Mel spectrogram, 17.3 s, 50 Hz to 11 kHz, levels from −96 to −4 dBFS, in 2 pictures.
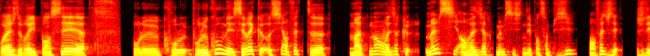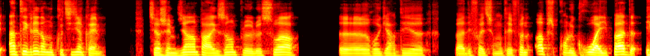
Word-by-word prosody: ouais, 135 +3 +4
je 130 - -3
devrais 115 -1 +1
y - - -2
penser, 130 +6 +2
heu, 125 -3 +3 0.6
pour 115 -1 -4
le 115 +1 -1
cours 130 +3 -5
le 135 0 -1
pour 135 -1 -1
le 145 - +7
coup, 230 +10 0
mais 165 -7 +2
c'est 155 +2 0
vrai 195 +4 +4
qu'aussi, 150 -5 -3
en 160 - -1
fait, 185 +1 -5
heu, 130 -3 +1 0.3
maintenant, 130 +8 -1
on 160 - -1
va 140 - +2
dire 170 +2 -6
que, - - -6 0.2
même 205 +11 +1
si, 230 -9 -2
on 140 - 0
va 140 +1 +1
dire, 145 0 -4
même 145 +2 -2
si 145 -2 -7
c'est 130 - -10
une 115 - -6
dépense 115 +2 -7
impulsive, 125 - -8 0.2
en 120 - -1
fait, 185 +9 -2
je 140 - -7
l'ai - - -5 0.2
je 125 - -8
l'ai 130 - -2
intégré 165 +1 +4
dans 155 - +2
mon 145 -1 +1
quotidien, 145 +2 -2
quand 125 - -3
même. 105 -3 0 0.6
C'est - - -2
à - - +5
dire, 125 - -1
j'aime 125 -1 0
bien, 150 +5 +3
par 130 -5 +4
exemple, 135 +3 -1
heu, 115 - +1
le 115 +1 -1
soir, 140 +2 +3 0.6
heu, 110 0 +1
regarder, 115 +1 -3
heu, 105 -2 -1 0.4
bah, 100 -1 +2
des 110 - -6
fois, 115 +4 -2
être 115 - -3
sur 110 -1 -7
mon 105 - -5
téléphone, 105 +7 -2
hop, 175 0 +3
je - - -7
prends 135 - -4
le 125 - 0
gros 140 +4 +5
Ipad 125 +7 +6
et 130 - +2
135 Hz, 260 wpm, -21 LUFS, 115-150 Hz, 0.6 s, le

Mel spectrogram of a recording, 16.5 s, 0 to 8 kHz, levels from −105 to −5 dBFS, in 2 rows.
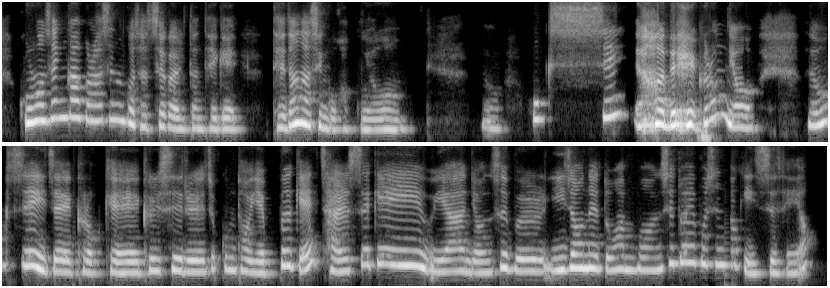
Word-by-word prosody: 고런 310 +3 +6
생각을 385 -2 -1
하시는 335 0 -3
거 280 - +2
자체가 220 -1 -4
일단 190 +1 -5
되게 190 -1 -4 0.3
대단하신 245 0 +4
것 185 -1 -6
같고요. 185 0 -6 0.8
어 195 -1 -10 0.3
혹시 355 +2 -5 0.3
아 270 +2 +8
네 255 +1 +9
그럼요. 280 - +1 0.5
근데 250 -2 -1
혹시 310 -1 +2
이제 210 -3 -2
그렇게 195 -1 -3
글씨를 220 -1 -2
쪼끔 240 0 -7
더 220 -4 -5
예쁘게 240 - -3
잘 220 - -4
쓰기 320 +1 0
위한 215 -1 -5
연습을 220 +2 -2
이전에도 255 0 +2
한번 240 -1 -4
시도해 370 +4 -3
보신 335 -2 -5
적이 305 -11 -8
있으세요? 185 - -7
235 Hz, 270 characters per minute, -24 LUFS, 200-310 Hz, 0.8 s, 네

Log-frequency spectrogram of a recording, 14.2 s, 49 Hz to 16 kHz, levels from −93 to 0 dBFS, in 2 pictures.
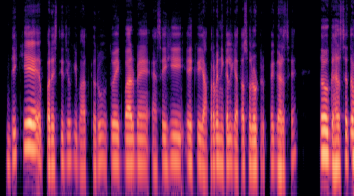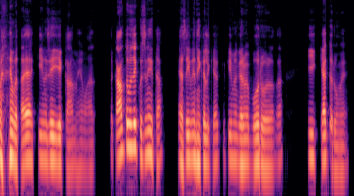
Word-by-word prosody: देखिए, 200 +9 +4
परिस्थितियों 130 +3 -4
की 140 -1 -14
बात 115 -1 -11
करूँ, 135 +2 -8
तो 140 - -5
एक 135 -1 -2
बार 135 -1 +3
मैं 130 -1 -4
ऐसे 130 +3 -8
ही 140 -1 -3 0.2
एक 130 +1 -6
यात्रा 130 +1 -4
पे 140 - +1
निकल 130 0 -3
गया 125 -3 -4
था। - - -2
सोलो 125 0 -1
ट्रिप 125 +1 -14
पे 130 -1 -7
घर 120 -2 -2
से। 140 +7 -16 0.5
तो 170 -1 +8
घर 130 -3 +1
से 140 +4 -3
तो 160 +2 0
मैंने 150 +2 +4
बताया 135 +1 +4
कि 145 +1 -7
मुझे 140 0 +2
ये 135 -1 +2
काम 120 -2 -11
है 120 +1 -16
वहाँ। 115 0 -17 0.4
काम 160 +4 +6
तो 210 - +6
मुझे 210 0 +9
कुछ 160 -4 -5
नहीं 165 -2 +2
था 135 +3 -9 0.3
ऐसे 135 +2 0
ही 145 - +3
मैं 145 0 0
निकल 140 -1 +1
गया। 135 +1 -7
क्योंकि 135 +2 -10
मैं 140 -1 -6
घर 130 0 +2
में 130 0 -3
बोर 130 +1 +2
हो 120 -2 0
रहा 115 0 -6
था, 135 +2 -15 0.5
कि 155 0 -3
क्या 145 0 +4
करूँ 110 -7 -7
मैं। 110 +4 -13
135 Hz, 240 wpm, -21 LUFS, 125-145 Hz, 0.5 s, मुझे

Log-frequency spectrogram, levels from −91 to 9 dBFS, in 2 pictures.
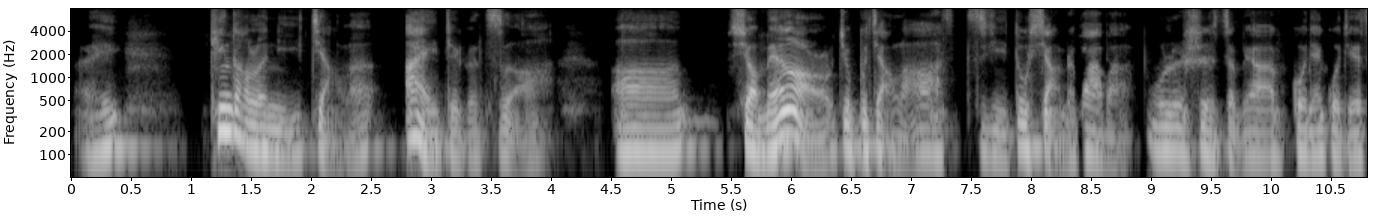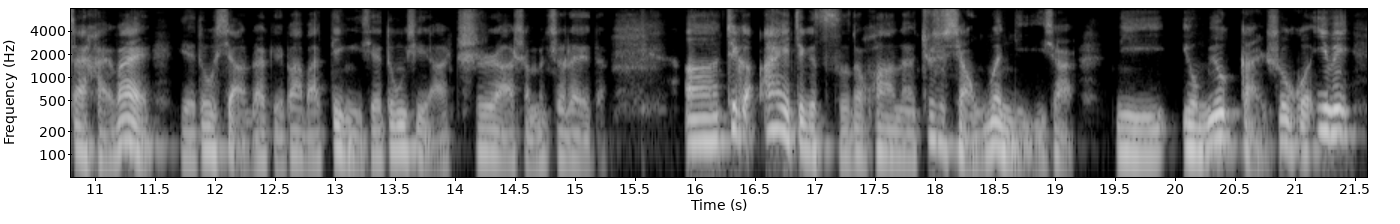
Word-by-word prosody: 诶， 115 +6 -2 0.7
听 205 0 +9
到 180 -8 +4
了 115 -2 +4
你 100 -2 -2
讲 - - -4
了 115 +7 -10 0.2
爱 165 +2 +4
这 100 -7 -6
个 95 - -10
字 - - -5
啊。 - - -14 0.5
啊， 110 0 0 0.4
小 120 - +4
棉 115 +9 +7
袄 190 - +12
儿 - - +3
就 125 +1 +1
不 120 +1 0
讲 120 -1 -3
了 85 - -8
啊， 105 +4 -5 0.2
自 110 - -8
己 100 -2 -6
都 120 +7 0
想 120 +1 -1
着 - - -9
爸 - - -3
爸， - - -13
无 115 -1 -3
论 110 -1 0
是 100 0 -3
怎 - - -7
么 95 - -10
样， 95 -1 -4
过 110 - -2
年 100 +1 -3
过 105 -2 -4
节， 95 +1 -5
在 110 +3 -1
海 115 - -6
外 140 -6 +4 0.2
也 95 -5 -7
都 115 +3 -1
想 115 +2 -3
着 90 +2 -5
给 90 -3 -10
爸 100 +4 -6
爸 90 -1 -7
定 100 +1 -2
一 85 - -8
些 100 - -6
东 115 +3 0
西 110 -5 -4
啊， 80 - -9
吃 110 -1 -4
啊 90 -4 -3
什 85 -4 -8
么 85 +3 -7
之 95 +2 -7
类 90 -3 -5
的。 - - -23 0.6
啊， 150 +1 +4
这 155 +7 +2
个 185 - +2
“爱” 210 -3 +4
这 150 -5 +2
个 110 - +1
词 120 -4 -5
的 110 - -4
话 105 0 -4
呢， 95 -2 -5
就 160 - -4
是 145 - -2
想 120 -8 -1
问 120 -4 +4
你 - - -5
一 - - -9
下 - - -6
儿， - - -10 0.3
你， 105 -1 -1
有 120 -2 +4
没 115 +6 +4
有 170 +2 +9
感 165 - -6
受 145 -3 0
过？ 120 -4 -1
因 200 -2 +5
为 190 -1 +6
110 Hz, 245 characters per minute, -23 LUFS, 95-125 Hz, 0.7 s, 袄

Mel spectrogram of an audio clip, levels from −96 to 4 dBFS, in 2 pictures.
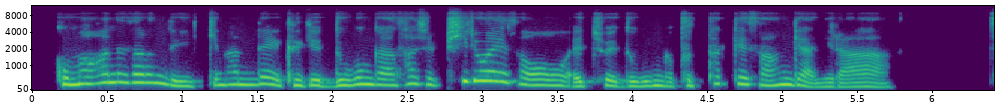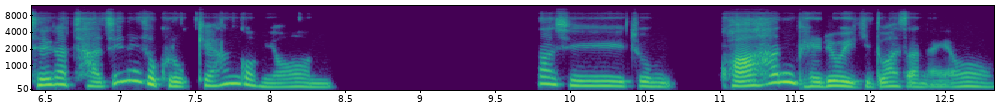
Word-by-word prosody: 고마워하는 275 +7 +4
사람도 315 -8 +3
있긴 185 +6 -2
한데 245 0 +2
그게 215 0 +2
누군가 230 +1 +2
사실 260 0 -3
필요해서 345 - +3
애초에 180 +3 0
누군가 185 0 0
부탁해서 260 +2 -3
한 235 +4 +4
게 225 -3 0
아니라 160 -1 -5 0.6
제가 240 +2 +1
자진해서 255 - 0
그렇게 180 -1 -3
한 270 +8 0
거면 155 - -5 1.3
사실 195 -9 -1
좀 170 -4 -4 0.3
과한 250 - +3
배려이기도 170 - 0
하잖아요. 160 -1 -6
215 Hz, 300 characters per minute, -20 LUFS, 175-255 Hz, 1.3 s, 고마워하는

